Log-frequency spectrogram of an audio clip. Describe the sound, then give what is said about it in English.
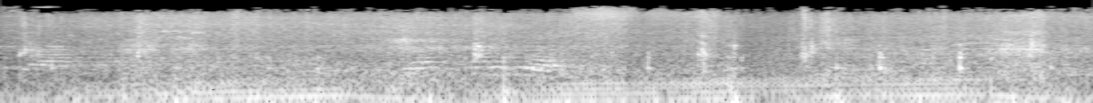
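A car engine rumbles as the vehicle slowly backs in, a steady low drone with faint outdoor noise and muffled voices in the background. “Sorry, just a car backing in.”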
